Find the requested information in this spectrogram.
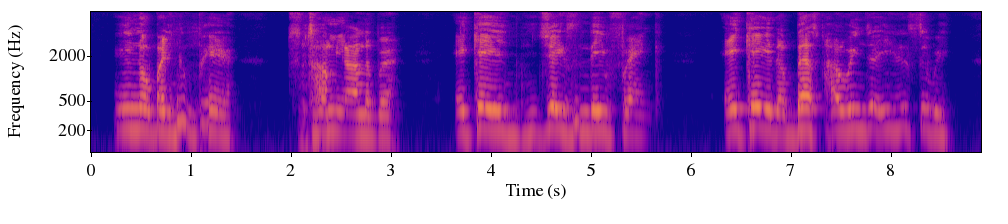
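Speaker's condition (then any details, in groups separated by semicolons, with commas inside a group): Cerebral palsy; cannot walk, uses wheelchair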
